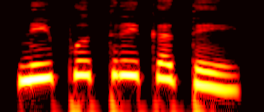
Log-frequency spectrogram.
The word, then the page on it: ನಿಪುತ್ರಿಕತೆ: kannada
